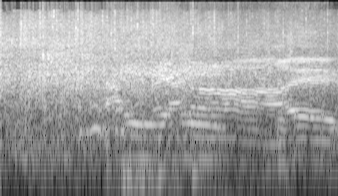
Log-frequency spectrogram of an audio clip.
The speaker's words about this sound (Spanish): Como estoy aquí solo, pues claro, me pongo los aplausos ahí.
